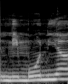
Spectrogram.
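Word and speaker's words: pneumonia: उसके बाद में 14वां रूल है, जब पी के बाद एन एस टी आ जाए तो पी साइलेंट होगा, यानी पी के बाद में एन या एस या टी आए तो पी जो है तो साइलेंट हो जाएगा।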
